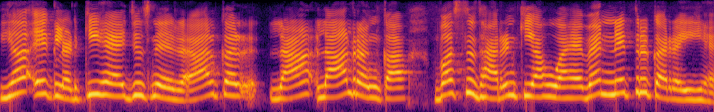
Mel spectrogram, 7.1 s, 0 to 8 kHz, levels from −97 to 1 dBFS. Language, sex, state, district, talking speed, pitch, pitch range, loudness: Hindi, female, Bihar, Saharsa, 175 wpm, 300 Hz, 265-340 Hz, -14 LUFS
